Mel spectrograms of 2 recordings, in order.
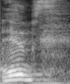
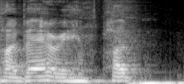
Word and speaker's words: Hibernian: Poor as well against Hibernian. That's not how you say it, No, it's Hibernian.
